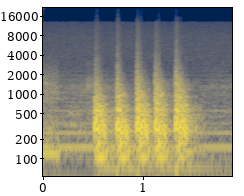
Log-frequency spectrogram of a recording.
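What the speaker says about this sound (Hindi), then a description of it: "भाई दरवाजा खटक रहा है." Four sharp knocks on a door, evenly spaced in quick succession, loud and close, with a faint hum underneath and no talking.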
